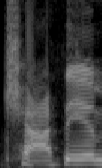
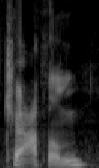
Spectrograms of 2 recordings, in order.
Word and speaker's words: Chatham: It's not Chatham, it's Chatham. It's not We were We were We were We were We were Weam, it's Wem.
